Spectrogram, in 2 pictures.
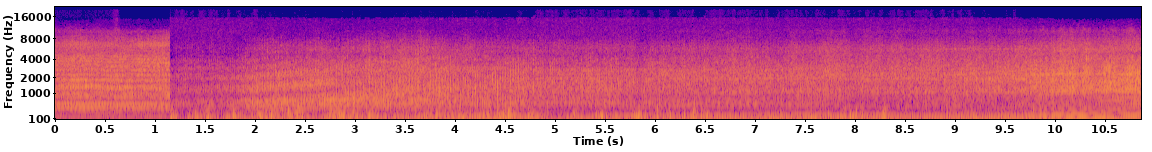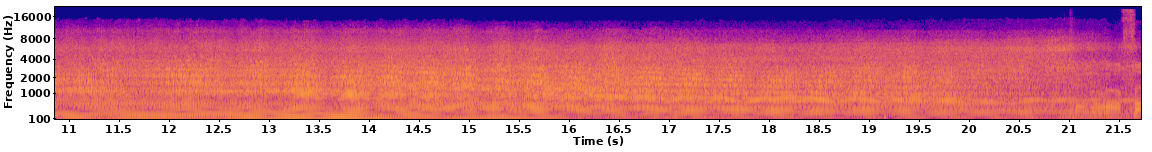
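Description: A propeller airplane roars steadily and climbs in pitch as its engine runs up, a loud continuous drone that rises and holds throughout.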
